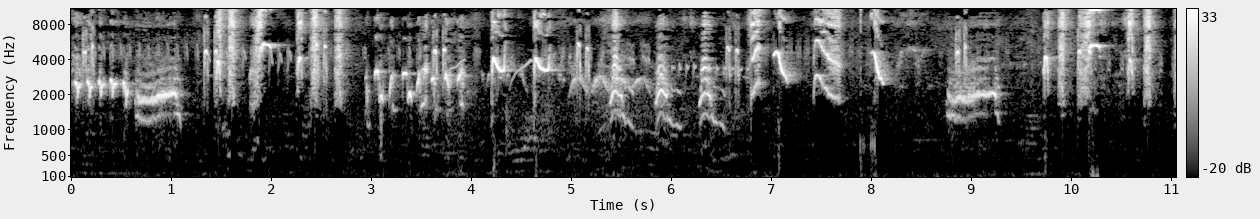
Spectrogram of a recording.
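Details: Oriental magpie-robin song meant as a lure to lift a kept bird's confidence: mix of clear whistled notes, dry harsh bursts and short slurred phrases, with gaps of quieter background between groups.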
